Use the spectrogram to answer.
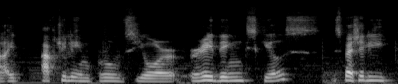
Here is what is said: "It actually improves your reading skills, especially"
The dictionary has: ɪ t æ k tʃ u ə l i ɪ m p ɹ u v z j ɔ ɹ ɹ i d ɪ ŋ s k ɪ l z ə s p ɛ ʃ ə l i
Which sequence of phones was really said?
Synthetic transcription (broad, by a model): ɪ t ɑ k tʃ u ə l i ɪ m p ɹ u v s j ɔ ɹ ɹ i d ɪ ŋ s k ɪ l s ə s p ɛ ʃ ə l i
